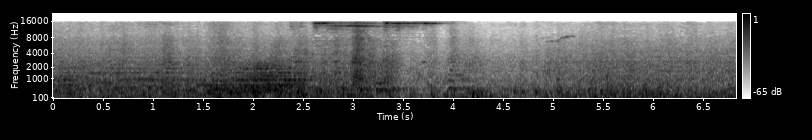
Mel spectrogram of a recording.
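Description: Covered hopper cars of a Union Pacific grain train rolling past, wheels rumbling and clacking on the rails. A locomotive horn chord sounds from the start for about three and a half seconds, then stops.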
